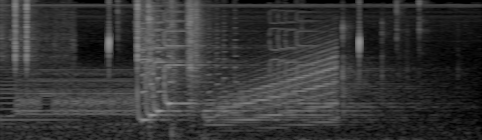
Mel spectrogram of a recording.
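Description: An electronic chime rings out as a lock unlocks.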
